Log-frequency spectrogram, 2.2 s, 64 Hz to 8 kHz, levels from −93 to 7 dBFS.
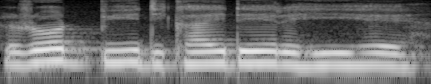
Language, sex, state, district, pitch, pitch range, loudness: Hindi, female, Arunachal Pradesh, Longding, 205 Hz, 190-220 Hz, -14 LUFS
